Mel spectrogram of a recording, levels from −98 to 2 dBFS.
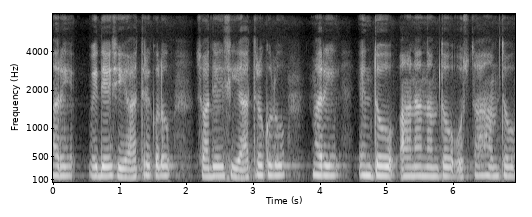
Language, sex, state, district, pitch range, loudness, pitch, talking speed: Telugu, male, Andhra Pradesh, Anantapur, 160-170 Hz, -19 LUFS, 165 Hz, 85 wpm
